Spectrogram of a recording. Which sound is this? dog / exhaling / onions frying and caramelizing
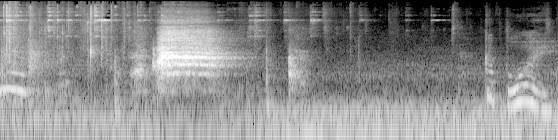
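dog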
